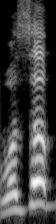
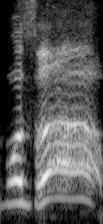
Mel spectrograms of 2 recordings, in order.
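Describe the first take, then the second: First: High, loud rising hello; excited greeting. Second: Very high, loud hyped shout; shouted greeting. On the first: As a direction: call out a bright, rising greeting. Repeated greeting to guest. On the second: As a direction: yell the greeting across the room. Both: Real, not acted.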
